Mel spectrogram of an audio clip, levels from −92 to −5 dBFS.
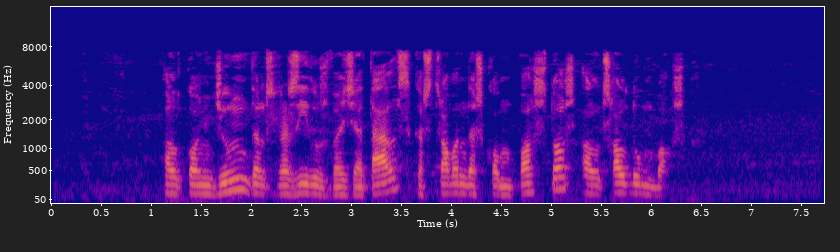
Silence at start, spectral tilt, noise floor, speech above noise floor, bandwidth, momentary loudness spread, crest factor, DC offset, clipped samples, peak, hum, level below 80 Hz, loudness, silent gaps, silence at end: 1.15 s; -3 dB/octave; -75 dBFS; 35 dB; 7.6 kHz; 9 LU; 20 dB; under 0.1%; under 0.1%; -20 dBFS; none; -76 dBFS; -40 LUFS; none; 1.4 s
